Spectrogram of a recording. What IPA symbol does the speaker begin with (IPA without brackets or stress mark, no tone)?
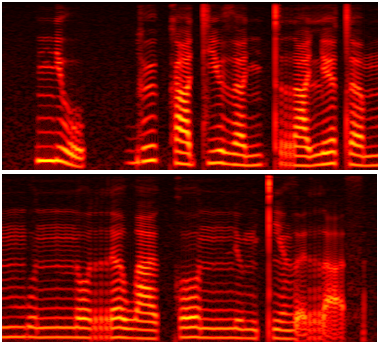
nʲ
